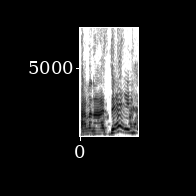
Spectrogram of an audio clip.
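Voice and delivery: very loud, shrill, high-pitched put-on American accent. Asked for the most American thing in an American accent: American accent. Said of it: "the most American thing you can say in an American accent".

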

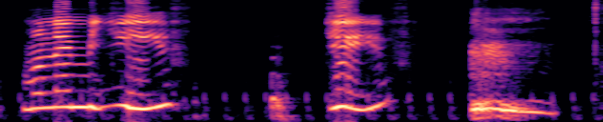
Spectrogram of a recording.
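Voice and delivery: high, drawn-out voice cracking on words. Speaker introduces themself at the start of a video, voice cracking. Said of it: "My voice is kind of cracking again".

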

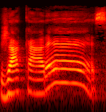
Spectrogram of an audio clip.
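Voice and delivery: jacarés, stressed and rising final syllable -rés. Teaching word stress by calling jacarés at the gate: stress on last syllable. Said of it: "Olha só, subiu o res. Então, essa sílaba que subiu é a sílaba forte".

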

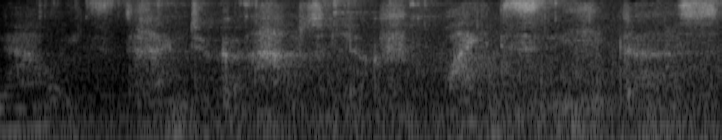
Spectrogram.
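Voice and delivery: barely voiced, very quiet hushed whisper. Greeting someone as darling before heading out, whispering. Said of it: "I don't know why I'm whispering".

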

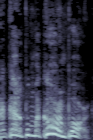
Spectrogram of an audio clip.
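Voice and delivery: play-acted, very high, loud screaming. Retelling his reply to the man at his car, re-enacting screaming back. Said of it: "So I'm screaming back at this fool".

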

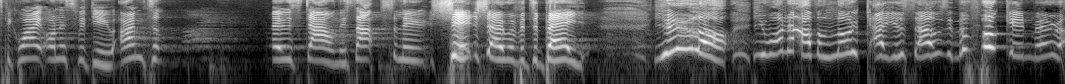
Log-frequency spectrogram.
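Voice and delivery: loud, overwrought, emotional ranting outburst. Closing speaker for the opposition in a debate addresses the audience: emotional outburst. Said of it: "I'm sorry, I'm emotional".

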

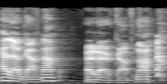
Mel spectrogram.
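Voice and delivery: low, deep, put-on English accent.

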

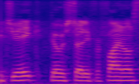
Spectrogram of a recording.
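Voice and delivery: normal talking voice

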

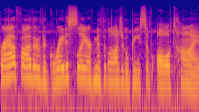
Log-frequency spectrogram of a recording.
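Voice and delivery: normal talking voice

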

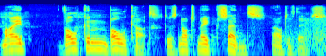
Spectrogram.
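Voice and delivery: coolly logical, flat, level alien-like voice. Told to think logically, answer by doing a Spock impression. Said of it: "I was doing a Spock".

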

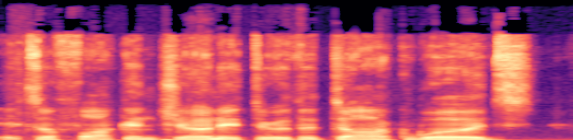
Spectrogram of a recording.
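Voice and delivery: put-on Finnish accent. Describing what Dirt Master says early on, the speaker quotes him: Dirt Master's Finnish accent. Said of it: "in like the Finnish accent".

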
